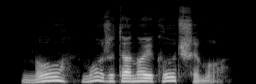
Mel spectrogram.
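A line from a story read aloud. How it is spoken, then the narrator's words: Sighing. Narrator (Russian): вздохнул Алексей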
